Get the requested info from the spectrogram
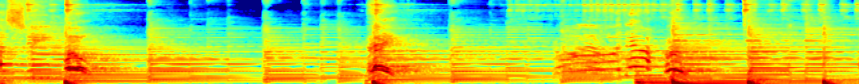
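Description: Music: acoustic guitar strumming an instrumental passage between sung lines, with a strong chord struck every few seconds. A deep bass part comes in about six seconds in.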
